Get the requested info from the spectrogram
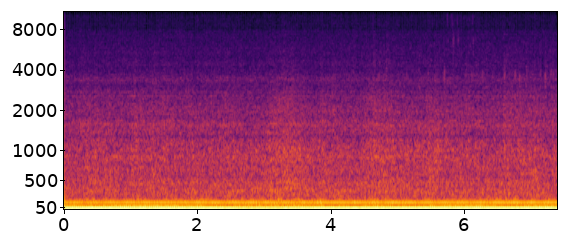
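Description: A steady low hum with no other sound over it.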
